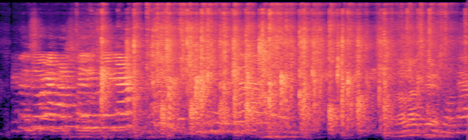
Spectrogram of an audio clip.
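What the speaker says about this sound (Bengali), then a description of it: "জোরে হাততালি হয়ে যাক।" Hands clapping at a local women's political gathering in Bardhaman right after the national anthem. Loud, fairly continuous group clapping mixes with voices and children talking close by.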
